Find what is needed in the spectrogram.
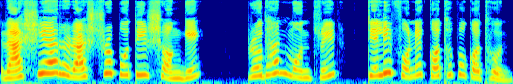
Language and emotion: Bengali, neutral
